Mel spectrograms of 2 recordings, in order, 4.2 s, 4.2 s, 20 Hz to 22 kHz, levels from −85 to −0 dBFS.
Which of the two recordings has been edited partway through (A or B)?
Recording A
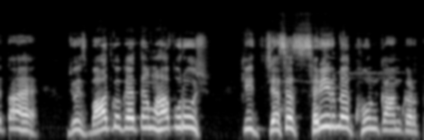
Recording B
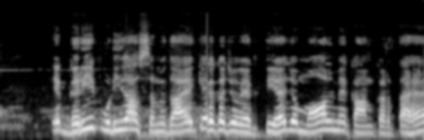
B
